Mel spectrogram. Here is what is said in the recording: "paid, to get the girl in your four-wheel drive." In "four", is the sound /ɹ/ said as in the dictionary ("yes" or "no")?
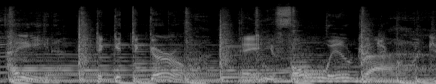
no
